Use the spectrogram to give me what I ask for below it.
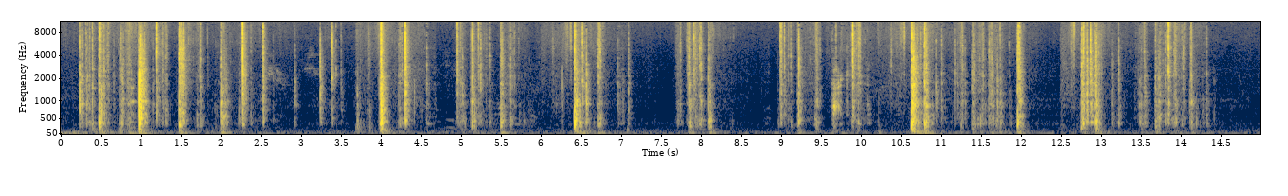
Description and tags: Barefeet Walking on Wooden Floor
barefoot walking on a wooden floor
